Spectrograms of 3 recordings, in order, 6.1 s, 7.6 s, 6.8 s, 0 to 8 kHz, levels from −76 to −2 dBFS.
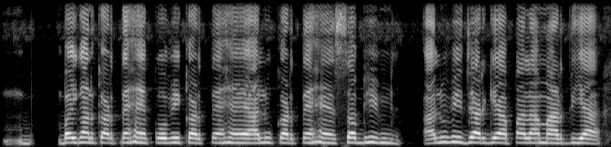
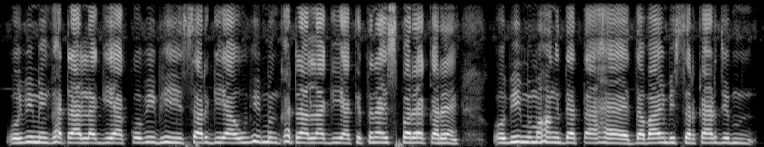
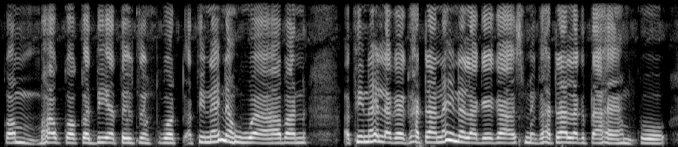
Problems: constant background noise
